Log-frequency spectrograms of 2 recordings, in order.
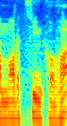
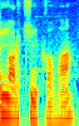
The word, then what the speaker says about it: Morcinková: Dzień dobry, Morcinkowa. Właśnie, Morcinkowa, a nie Morcinkowa, tak jak powiedziałem przed włączeniem kamer źle, ale już teraz wiem, że po czesku tak się wymawia.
